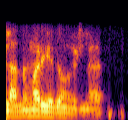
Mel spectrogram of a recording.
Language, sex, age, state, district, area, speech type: Tamil, male, 30-45, Tamil Nadu, Salem, urban, conversation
